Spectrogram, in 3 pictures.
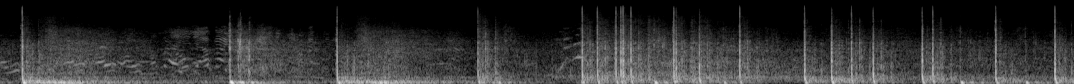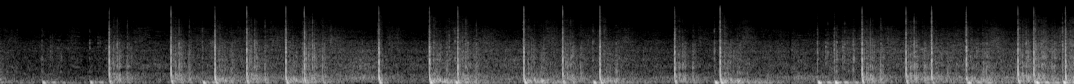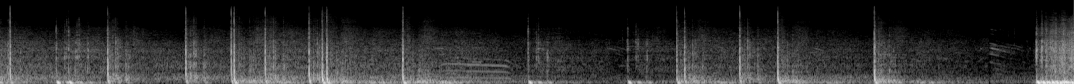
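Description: Japanese aerial firework shells launching and bursting close by: heavy booms and sharp bangs, at first a few seconds apart, then from about six seconds in a dense, rapid barrage of reports and crackle.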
